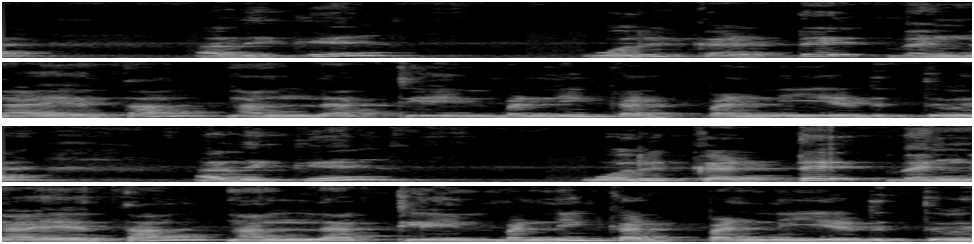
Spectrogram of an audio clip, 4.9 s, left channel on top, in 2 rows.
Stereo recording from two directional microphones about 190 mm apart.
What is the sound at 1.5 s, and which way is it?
Speech, 55° right (ahead or behind).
